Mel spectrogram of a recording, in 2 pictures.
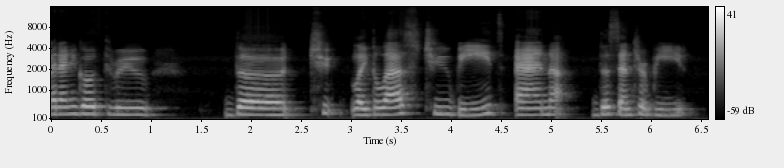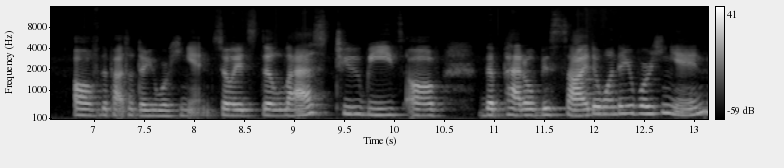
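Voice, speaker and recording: A woman with a non-native accent, medium-pitched, at a fairly slow pace over a quiet background. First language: not English. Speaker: crafts youtuber. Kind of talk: casual chat; tutorial. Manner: animated.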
